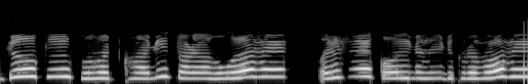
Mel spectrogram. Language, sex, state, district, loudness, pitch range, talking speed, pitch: Hindi, female, Madhya Pradesh, Bhopal, -14 LUFS, 275-355 Hz, 160 wpm, 290 Hz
